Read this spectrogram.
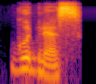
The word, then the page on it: goodness: Indian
